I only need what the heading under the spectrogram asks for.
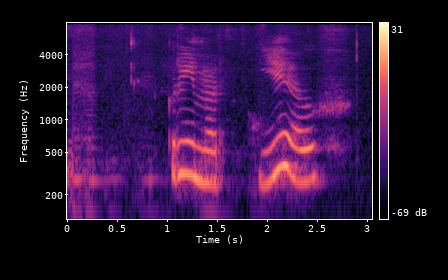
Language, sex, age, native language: Icelandic, female, 9, Icelandic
